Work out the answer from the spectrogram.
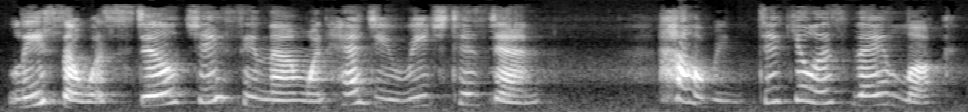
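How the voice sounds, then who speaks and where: A woman's voice: a little high, pushed and bright, highs cut off. A woman reading a story aloud to young children, guiding them with simple questions.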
